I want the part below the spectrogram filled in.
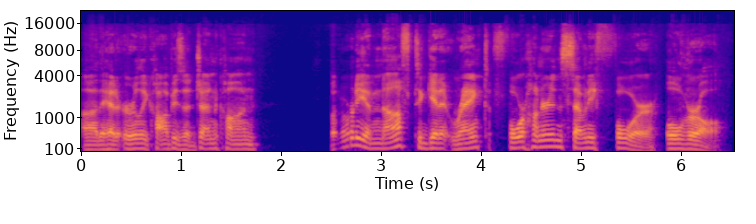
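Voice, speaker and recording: A man with a notably deep voice chats loosely to his viewers, wandering between thoughts and padding with fillers. His tone stays casual and frank. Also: expressive, normal speed, darkish tone. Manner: rambling, filler-heavy, frank. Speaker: board game channel host. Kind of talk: casual live-stream chat.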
